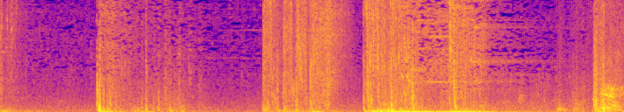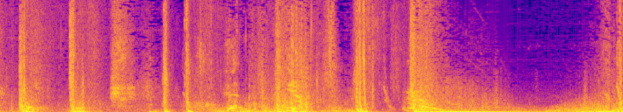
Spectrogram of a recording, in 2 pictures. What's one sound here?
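Heavy punches and kicks land with loud thuds and whooshes.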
